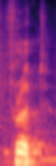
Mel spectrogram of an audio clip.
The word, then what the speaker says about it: fruit: 그러니까 이게 아니고 fruit 일 것 같은데 조심해야 될 게 여기 소리 안 나는 I가 있어요.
